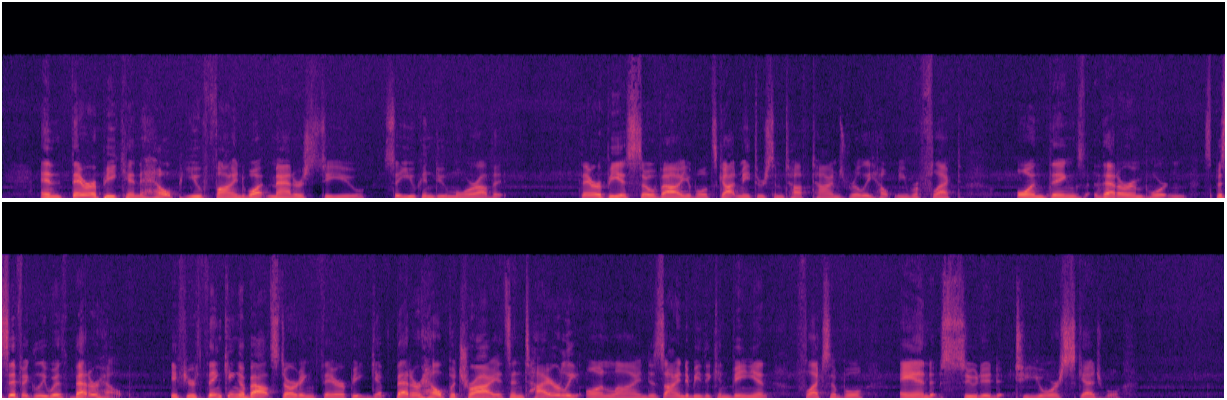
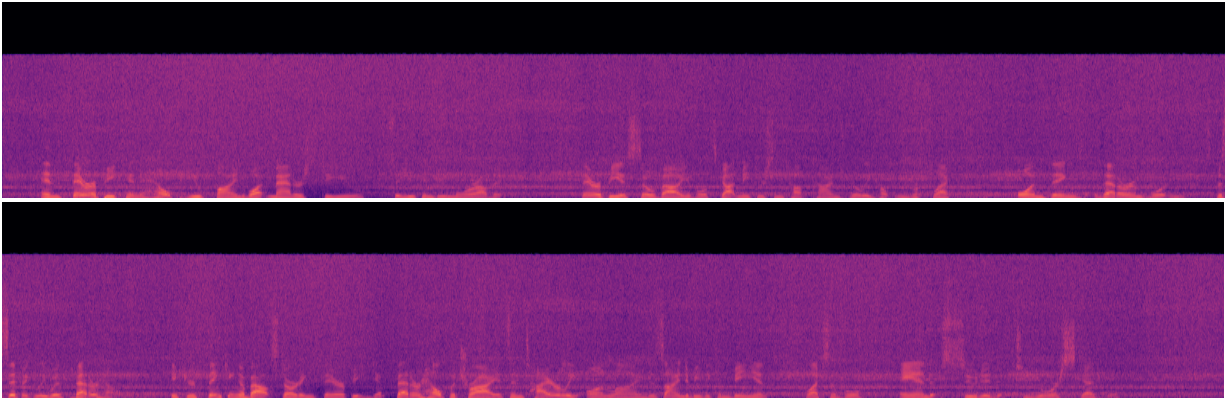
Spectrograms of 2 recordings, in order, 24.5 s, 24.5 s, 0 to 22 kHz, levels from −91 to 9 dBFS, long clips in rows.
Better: first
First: hiss; faint; throughout; 25 dB below the speech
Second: hiss; loud; throughout; 2 dB below the speech

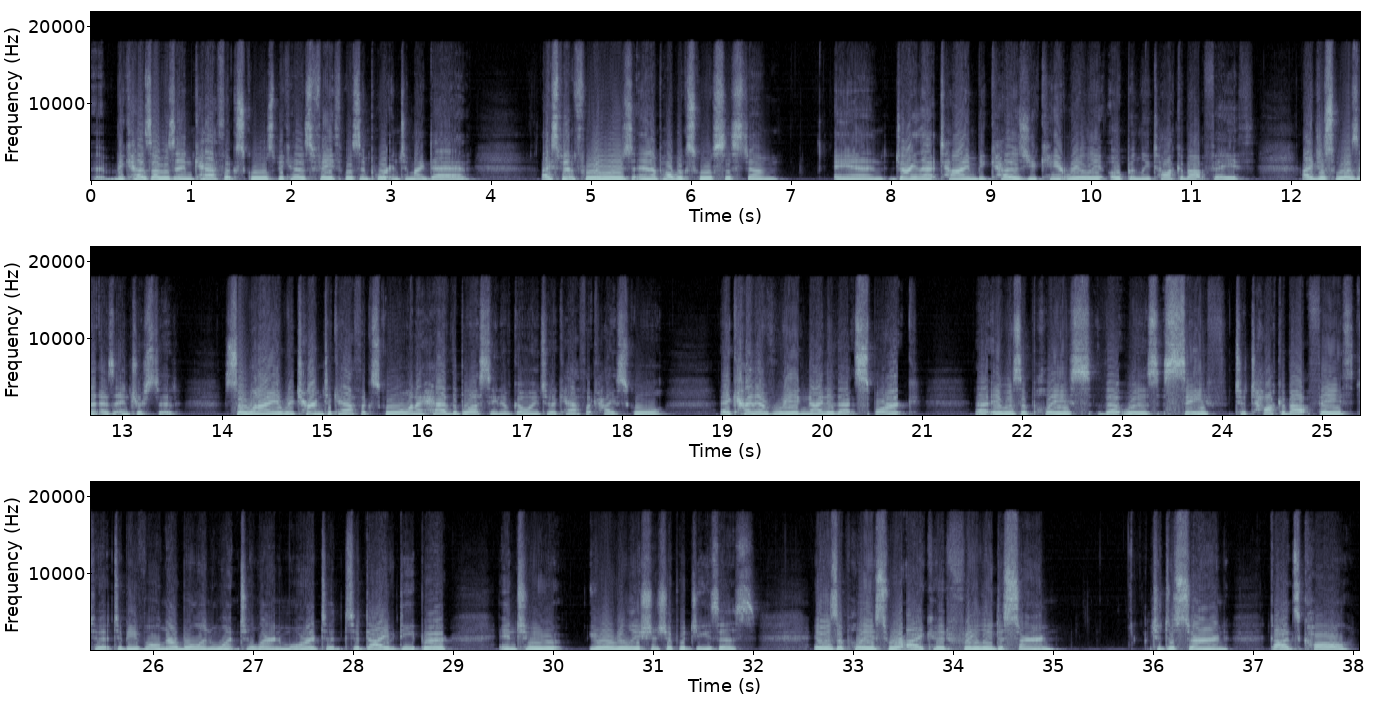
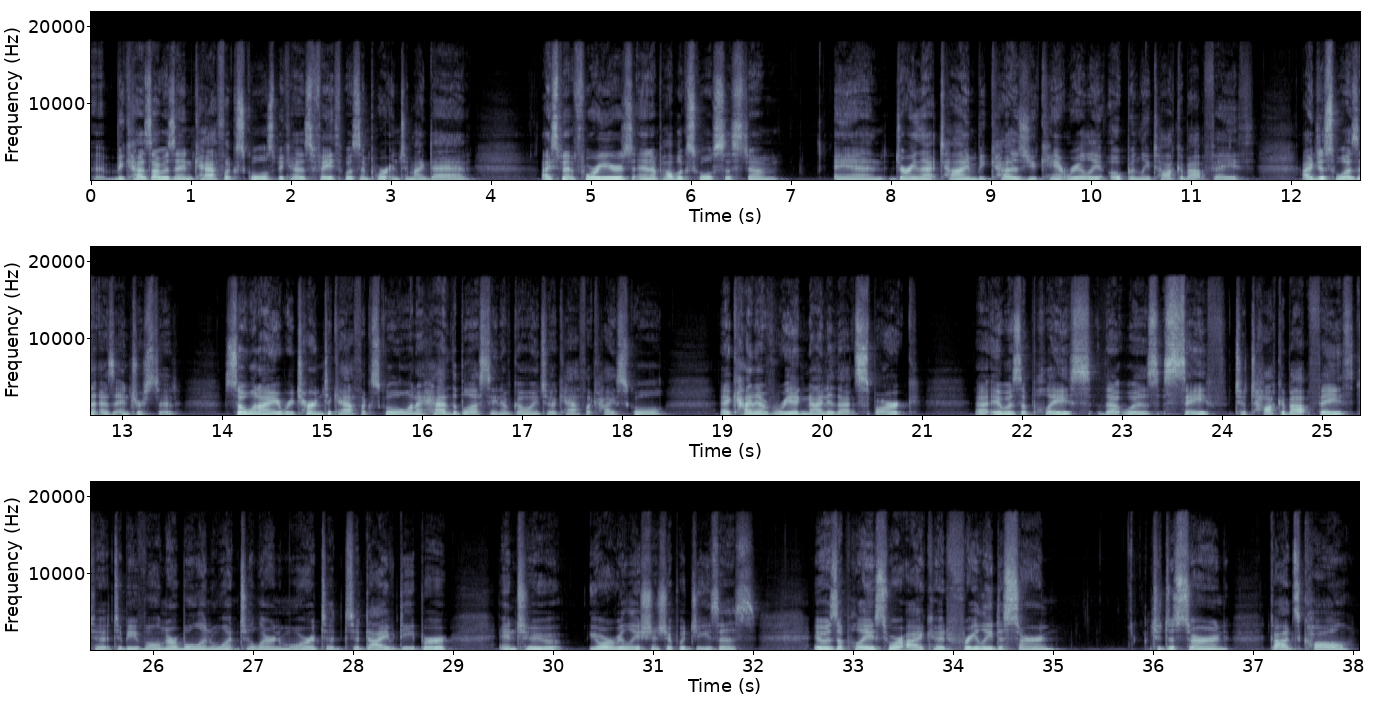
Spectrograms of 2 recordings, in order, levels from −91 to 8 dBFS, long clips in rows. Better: second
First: distortion; heavy; 19% of the sound clipped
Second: none

